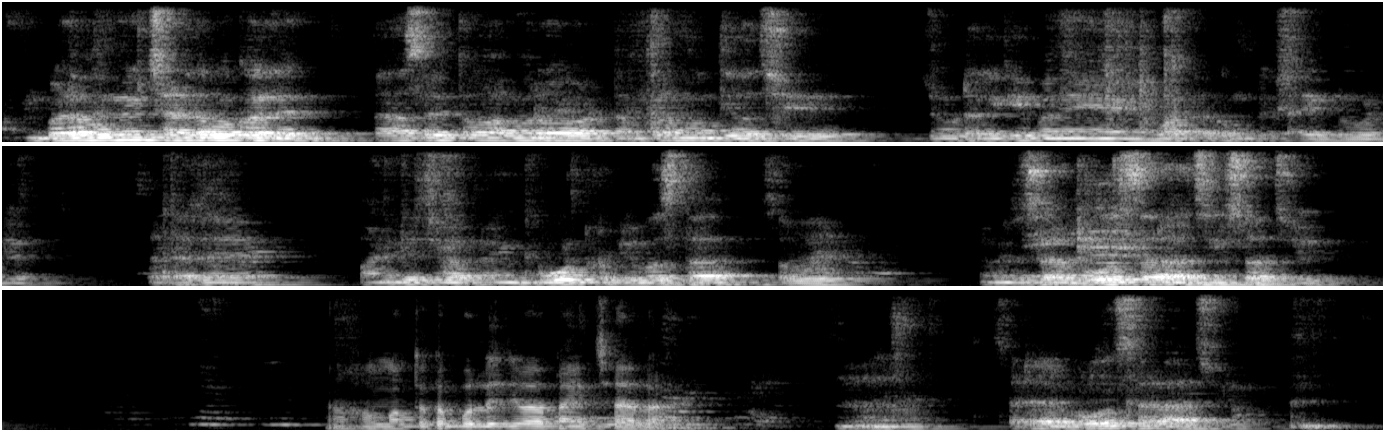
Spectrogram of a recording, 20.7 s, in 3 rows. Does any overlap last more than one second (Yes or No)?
No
